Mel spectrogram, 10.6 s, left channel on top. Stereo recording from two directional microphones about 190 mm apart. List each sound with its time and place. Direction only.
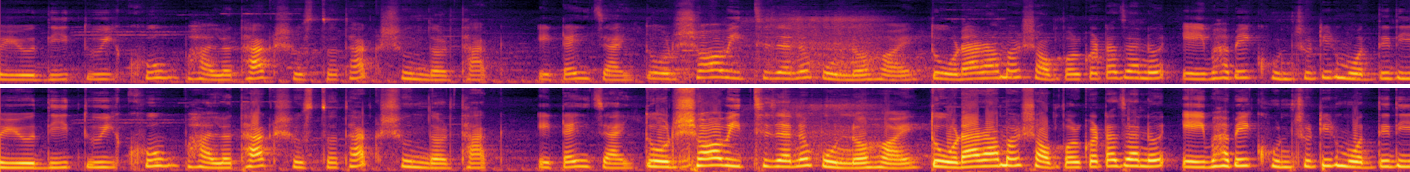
0.0 s a woman's voice: 35° right (ahead or behind)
